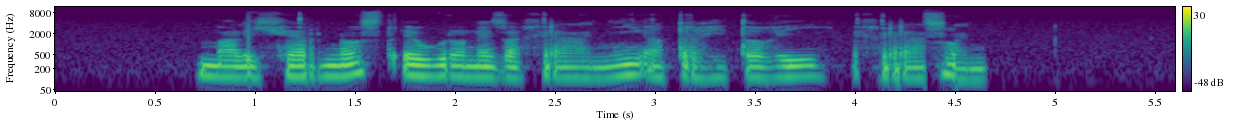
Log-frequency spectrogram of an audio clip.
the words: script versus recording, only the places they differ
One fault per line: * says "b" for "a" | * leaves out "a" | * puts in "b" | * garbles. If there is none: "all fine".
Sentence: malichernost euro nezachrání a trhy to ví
* garbles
